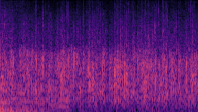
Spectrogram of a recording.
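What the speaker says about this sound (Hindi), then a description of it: "जोरदार तालियां रेखा जी के लिए।" A studio audience at a comedy talk show breaks into loud, dense applause for the actress Rekha, continuous clapping close and full throughout the brief moment.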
